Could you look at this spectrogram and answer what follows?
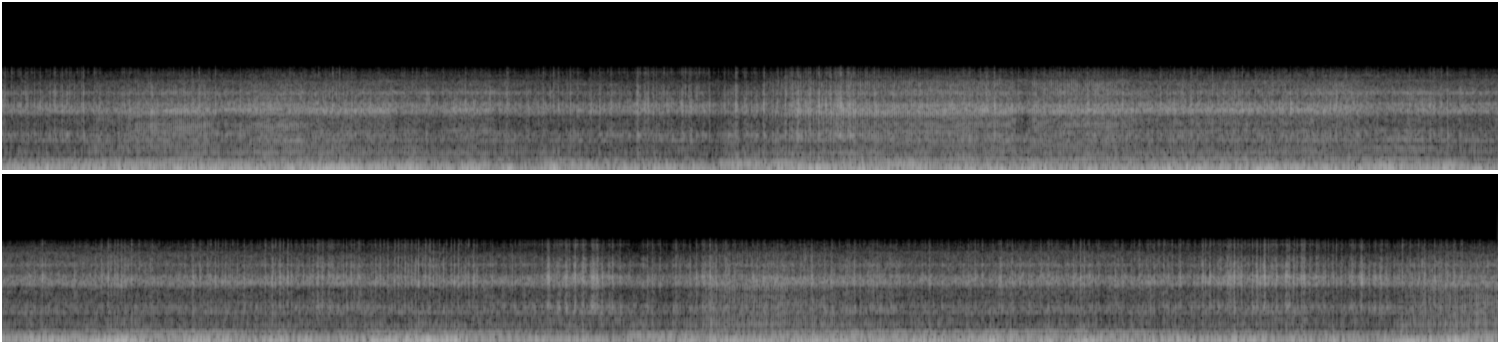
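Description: Supermoto motorcycle engine running hard on the road, its pitch rising and falling again and again as it speeds up and slows through the bends, under heavy wind buffeting and road rumble on a camera mounted on the bike.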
